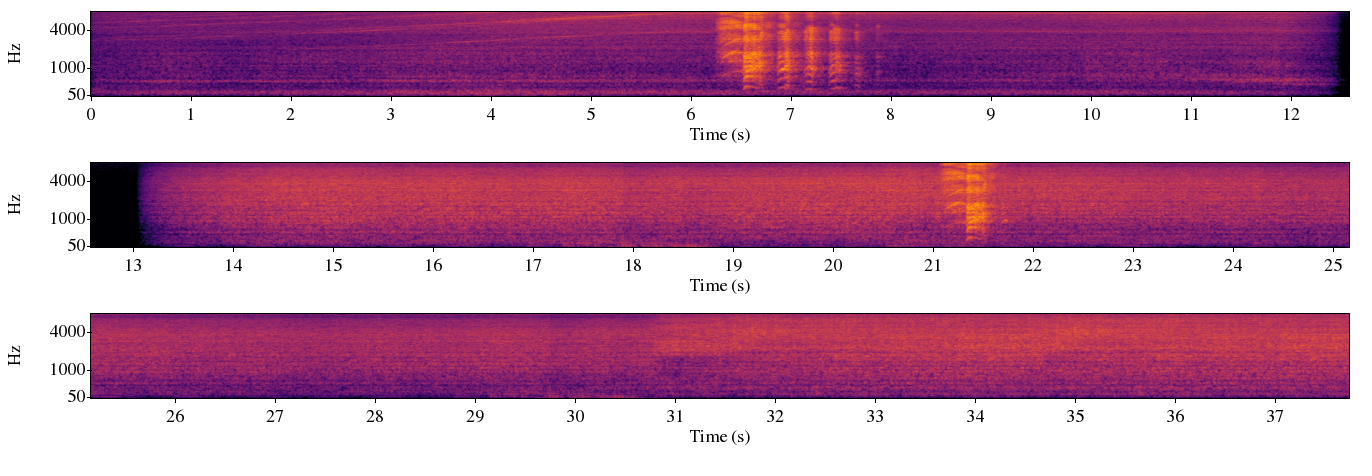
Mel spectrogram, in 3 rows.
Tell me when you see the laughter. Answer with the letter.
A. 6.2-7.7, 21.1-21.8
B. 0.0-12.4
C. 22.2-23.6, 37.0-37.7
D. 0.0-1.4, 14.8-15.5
A.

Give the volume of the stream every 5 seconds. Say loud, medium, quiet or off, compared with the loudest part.
off, off, loud, loud, loud, medium, loud, loud.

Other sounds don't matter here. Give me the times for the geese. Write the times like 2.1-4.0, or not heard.
not heard.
